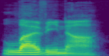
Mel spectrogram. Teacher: the phrase live in a links together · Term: connected speech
